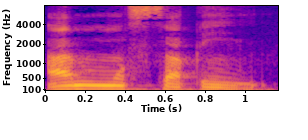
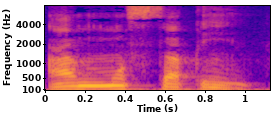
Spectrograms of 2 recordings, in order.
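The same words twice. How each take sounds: No difference in how they are said.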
